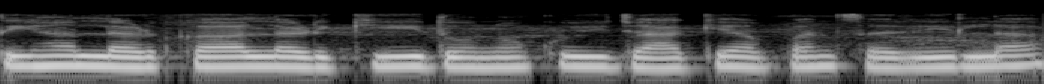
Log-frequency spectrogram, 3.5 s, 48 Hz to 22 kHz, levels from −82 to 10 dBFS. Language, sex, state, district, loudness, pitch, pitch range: Chhattisgarhi, female, Chhattisgarh, Raigarh, -14 LUFS, 175 Hz, 170-180 Hz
